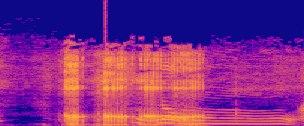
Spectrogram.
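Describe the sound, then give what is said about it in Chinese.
A person voices a pig, making a run of rough, nasal grunting snorts that blur together, then trailing into a drawn-out, higher whiny tone that bends at the end. “猪会这样。”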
